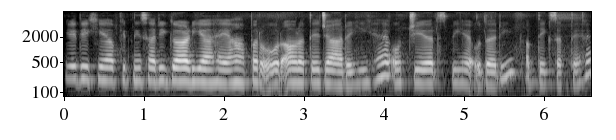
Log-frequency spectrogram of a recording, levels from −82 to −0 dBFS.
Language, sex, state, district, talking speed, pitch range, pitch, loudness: Hindi, female, Chandigarh, Chandigarh, 220 wpm, 170-195 Hz, 175 Hz, -21 LUFS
